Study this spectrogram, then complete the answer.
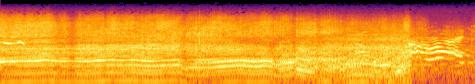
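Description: The Mudslayer, a two-wheel drive vehicle, roars loudly through a mud run course with a sustained straining engine, while voices talk over it.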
